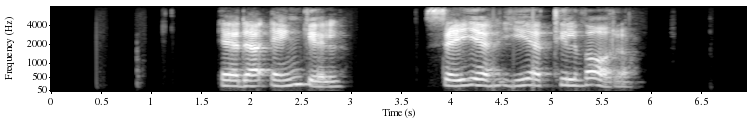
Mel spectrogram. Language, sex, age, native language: Icelandic, female, 60-69, Swedish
